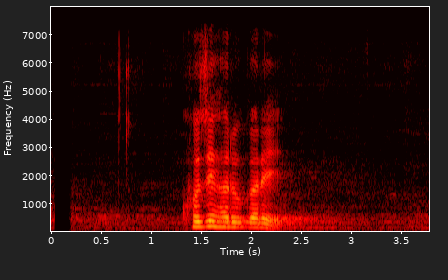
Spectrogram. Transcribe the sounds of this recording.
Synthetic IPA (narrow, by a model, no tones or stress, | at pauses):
kʰod͡zeɦʌɾuɡʌɾe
